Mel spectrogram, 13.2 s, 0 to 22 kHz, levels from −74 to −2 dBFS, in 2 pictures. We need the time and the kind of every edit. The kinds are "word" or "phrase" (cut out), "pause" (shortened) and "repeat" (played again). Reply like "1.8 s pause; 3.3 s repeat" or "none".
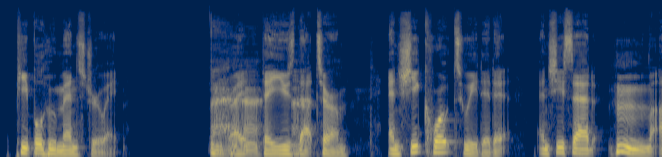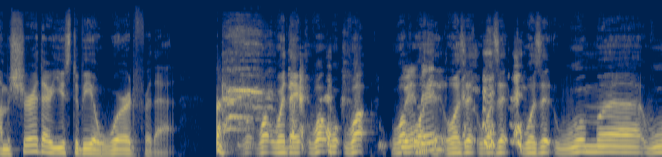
none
